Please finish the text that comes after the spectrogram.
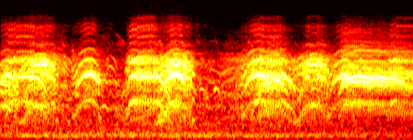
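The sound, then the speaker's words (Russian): Harsh, raspy bird calls ring out, about five loud squawking bursts in quick succession with brief gaps between them, and no voices. “Вот до чего довели здесь птицы порядочного зверя.”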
